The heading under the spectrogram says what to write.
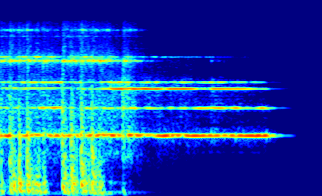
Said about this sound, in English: I love it. I love it. Victory bell engaged.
